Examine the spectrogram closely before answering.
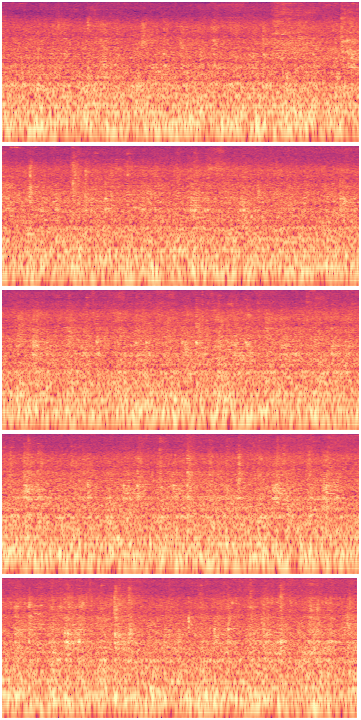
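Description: Escalator running, heard from on its steps: a steady low mechanical rumble with a light clatter of many small clicks.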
